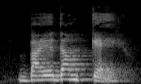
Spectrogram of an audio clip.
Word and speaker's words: baie dankie: And the driver responded by saying, "You say thank you as baie dankie."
